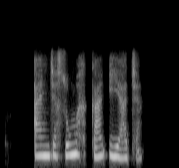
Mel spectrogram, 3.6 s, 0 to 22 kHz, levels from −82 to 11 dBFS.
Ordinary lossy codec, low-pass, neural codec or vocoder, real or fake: Opus, 24 kbps; 7.2 kHz; codec, 16 kHz, 0.9 kbps, LongCat-Audio-Codec; fake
